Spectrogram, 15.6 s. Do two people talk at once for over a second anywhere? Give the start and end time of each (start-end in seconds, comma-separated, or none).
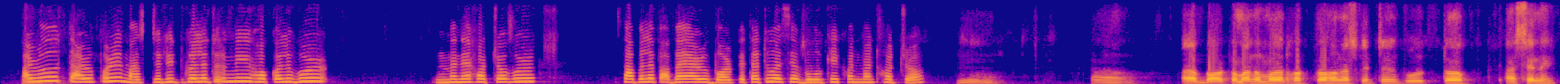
none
